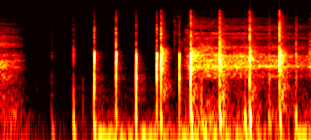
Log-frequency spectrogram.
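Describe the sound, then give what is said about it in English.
A crowd applause sound effect begins with a few sharp, scattered claps, then quickly builds into a denser, louder burst of clapping with a noisy wash underneath. No one speaks. “The crowd goes wild.”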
